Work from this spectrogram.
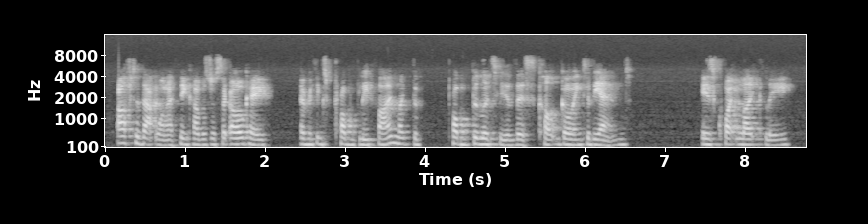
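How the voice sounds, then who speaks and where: Fairly quick and somewhat breathy, a woman speaks with a fairly low pitch in a monotone, flat intonation. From Brazil. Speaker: mother sharing birth story. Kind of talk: casual interview. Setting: remote call. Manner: hesitant, many fillers.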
